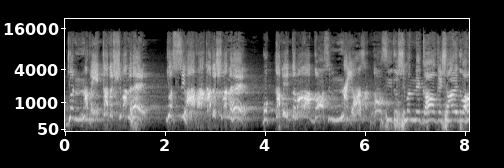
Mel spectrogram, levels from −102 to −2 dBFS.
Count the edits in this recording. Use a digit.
1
